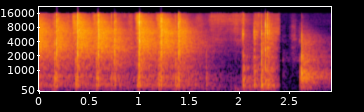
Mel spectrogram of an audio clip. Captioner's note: knock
